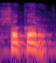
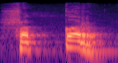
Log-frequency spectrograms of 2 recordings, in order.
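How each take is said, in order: First: The k sound in the middle is single. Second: The k sound in the middle is doubled. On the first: The speaker calls it wrong. "अगर ये आधा कहने लगे तो ये जगह शकर" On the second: The speaker calls it right. "आधे अक्षर का भी देख लो"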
